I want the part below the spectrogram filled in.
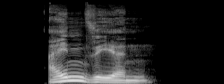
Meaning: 1. to gain insight into, comprehend, understand, recognize, realize, accept, convince oneself 2. to examine, to see into, to inspect, to look closely at 3. to consult (book, document)
- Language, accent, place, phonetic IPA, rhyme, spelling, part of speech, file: German, Germany, Berlin, [ˈaɪ̯nˌzeːən], -aɪ̯nzeːən, einsehen, verb, De-einsehen.ogg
